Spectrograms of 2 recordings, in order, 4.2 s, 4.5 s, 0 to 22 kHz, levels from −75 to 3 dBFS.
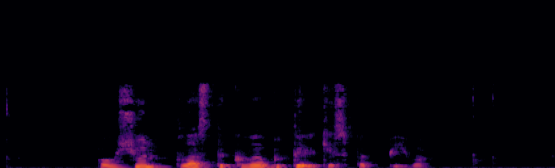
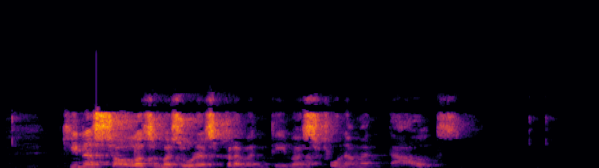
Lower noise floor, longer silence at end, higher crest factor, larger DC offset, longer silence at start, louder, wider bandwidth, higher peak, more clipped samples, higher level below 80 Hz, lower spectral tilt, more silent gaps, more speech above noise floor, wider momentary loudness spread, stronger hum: first, -72 dBFS vs -63 dBFS; about the same, 1 s vs 1.05 s; about the same, 20 dB vs 24 dB; neither; first, 0.75 s vs 0.45 s; second, -32 LUFS vs -17 LUFS; second, 11.5 kHz vs 16 kHz; second, -14 dBFS vs 0 dBFS; neither; first, -72 dBFS vs -82 dBFS; first, -6 dB/octave vs 2.5 dB/octave; neither; about the same, 40 dB vs 42 dB; second, 15 LU vs 27 LU; neither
